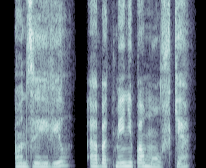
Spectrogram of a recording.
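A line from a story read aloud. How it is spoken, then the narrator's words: Plain. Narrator (Russian): сказала матушка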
